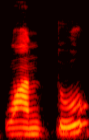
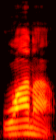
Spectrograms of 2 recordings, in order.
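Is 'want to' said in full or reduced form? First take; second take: full; reduced. First: The two words are said separately in full. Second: The two words blend into one reduced word.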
